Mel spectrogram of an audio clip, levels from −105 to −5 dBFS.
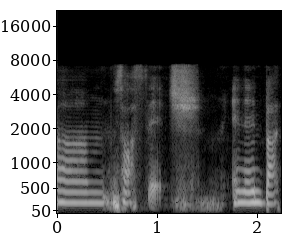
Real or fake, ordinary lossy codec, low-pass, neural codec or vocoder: fake; AAC, 48 kbps; 7.2 kHz; codec, 24 kHz, 3.1 kbps, DualCodec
